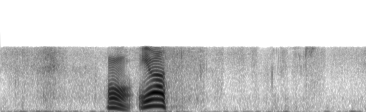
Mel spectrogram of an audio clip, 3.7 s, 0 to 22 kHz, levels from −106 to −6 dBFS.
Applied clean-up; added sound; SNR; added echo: neural separator model SepFormer WHAM!.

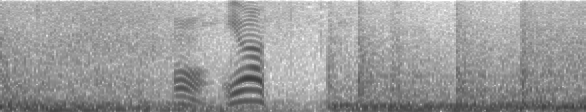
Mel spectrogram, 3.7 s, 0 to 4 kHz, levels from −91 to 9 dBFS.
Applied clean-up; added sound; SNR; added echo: none; none; none; none.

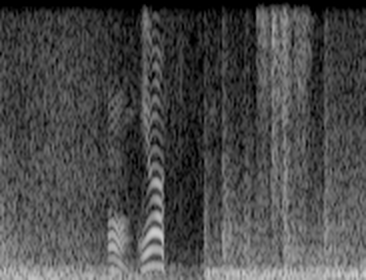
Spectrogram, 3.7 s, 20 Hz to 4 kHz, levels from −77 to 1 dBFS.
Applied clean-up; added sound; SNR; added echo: none; Rattle; 9 dB; none.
